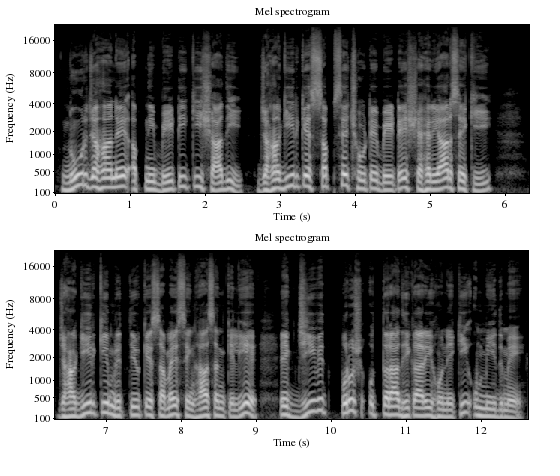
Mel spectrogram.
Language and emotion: Hindi, neutral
